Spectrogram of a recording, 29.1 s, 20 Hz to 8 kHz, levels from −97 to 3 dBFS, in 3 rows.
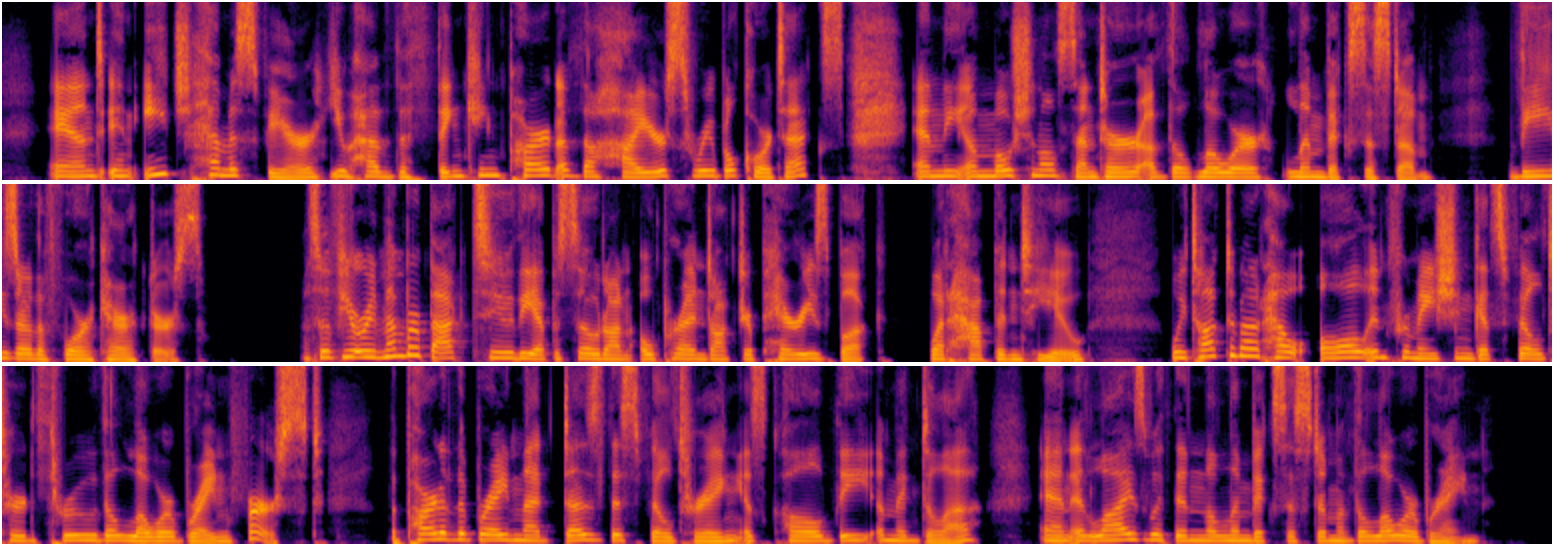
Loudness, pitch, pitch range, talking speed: -19 LUFS, 210 Hz, 195-235 Hz, 170 wpm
